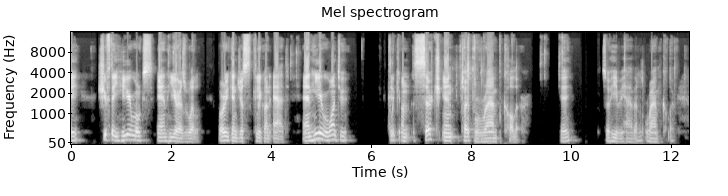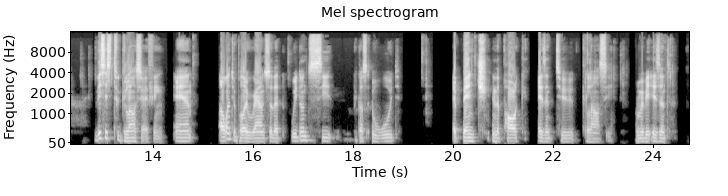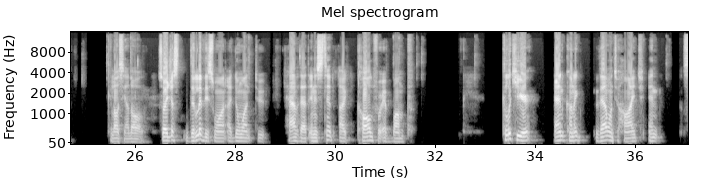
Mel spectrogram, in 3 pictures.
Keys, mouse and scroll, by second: 10.6-11.3 scroll up 5, 11.5 scroll up 2, 11.6-13.0 shift+middle drag, 13.0-13.4 scroll up 1, 13.4-14.6 middle drag, 14.6-27.5 drag, 27.5 Delete, 28.8 shift+a, 32.5-35.3 drag, 36.4-37.0 drag.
